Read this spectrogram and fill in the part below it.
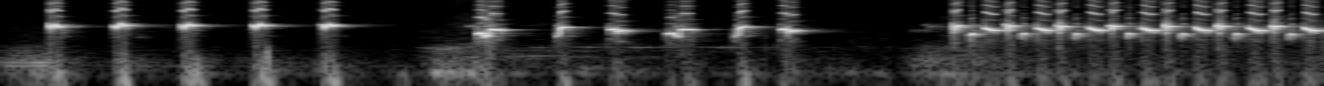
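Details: Sooty-headed bulbul in energetic ropel singing, meant as a lure for other bulbuls: five evenly spaced clear chirps, then five down-slurred whistles, then a fast unbroken run of bubbly chattering notes.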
